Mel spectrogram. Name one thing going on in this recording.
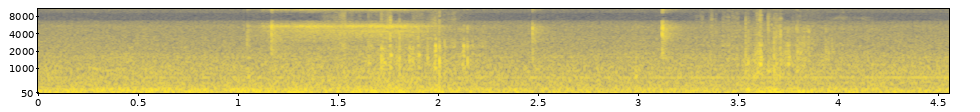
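A paper card rustles as it is flipped over.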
